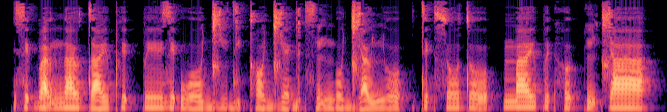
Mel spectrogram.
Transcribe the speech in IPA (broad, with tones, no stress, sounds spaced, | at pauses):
s ɪ˦ ʔ b a̰˦˨ ʊ̯ n a˦ ʊ̯ t a˨ ɪ̯ pʰ ɪ˦ ʔ p e˦ ɪ̯ z ɪ˦ ʔ w o˨ d͡ʑ i˦ d ḭ˦˨ kʰ ɔ˦ d͡ʑ ɛ˨ ɡ ɪ˦ ʔ sʰ ĩ˦˨ ŋ o˦ d͡ʑ a˨ ʊ̯ ɲ o̰˦˨ | t ɪ˦ ʔ s o˦ t o̰˦˨ | m a˦ ɪ̯ p ɪ˦ ʔ h ʊ˦ ʔ k ĩ˦˨ t͡ɕ ä˦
